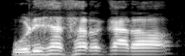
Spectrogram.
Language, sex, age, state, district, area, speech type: Odia, male, 45-60, Odisha, Kendrapara, urban, spontaneous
